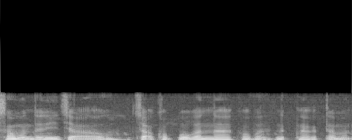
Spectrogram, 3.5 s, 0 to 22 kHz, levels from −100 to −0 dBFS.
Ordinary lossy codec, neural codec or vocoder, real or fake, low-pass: none; vocoder, 24 kHz, 100 mel bands, Vocos; fake; 7.2 kHz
